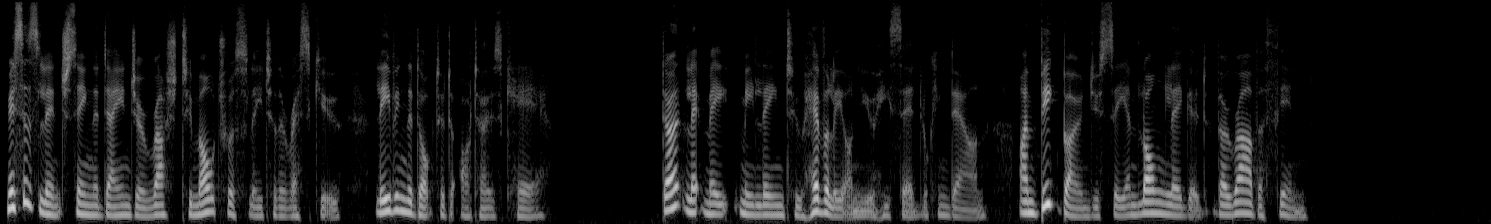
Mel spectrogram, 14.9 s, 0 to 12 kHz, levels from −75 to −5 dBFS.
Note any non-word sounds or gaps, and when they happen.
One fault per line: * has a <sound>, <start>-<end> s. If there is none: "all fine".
all fine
